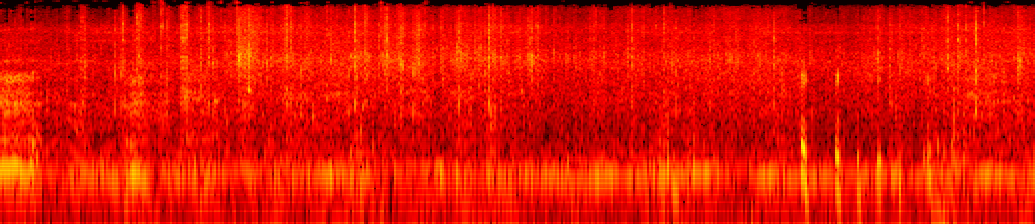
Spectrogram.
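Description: Homemade electric mobility scooter riding over a thick carpet of dry fallen leaves: a steady low motor hum with the leaves crackling and rustling under the tyres.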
